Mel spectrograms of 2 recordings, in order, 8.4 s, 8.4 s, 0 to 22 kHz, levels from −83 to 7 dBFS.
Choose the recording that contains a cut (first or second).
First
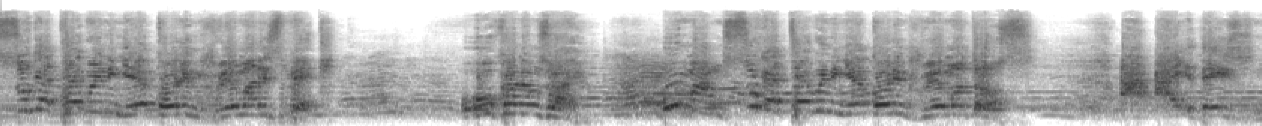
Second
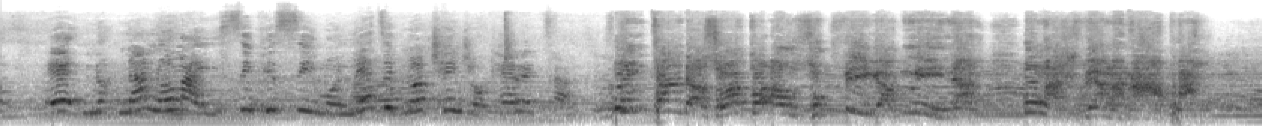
second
